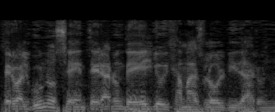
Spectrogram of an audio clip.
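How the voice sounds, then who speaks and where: Noticeable background noise accompanies a man talking at a fairly quick pace. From United States. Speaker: journalist. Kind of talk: documentary interview.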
